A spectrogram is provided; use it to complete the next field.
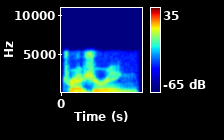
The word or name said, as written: treasuring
